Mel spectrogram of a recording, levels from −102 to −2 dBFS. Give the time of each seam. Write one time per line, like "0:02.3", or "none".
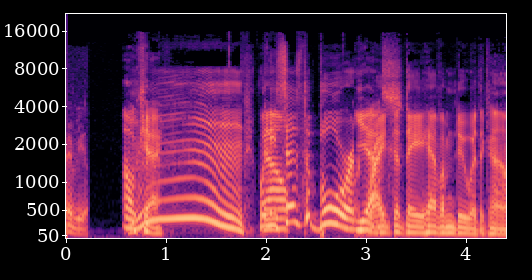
0:02.9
